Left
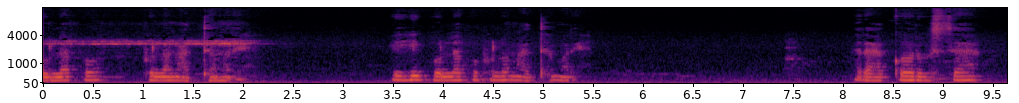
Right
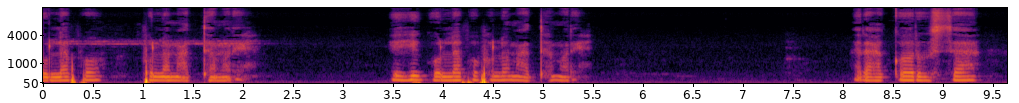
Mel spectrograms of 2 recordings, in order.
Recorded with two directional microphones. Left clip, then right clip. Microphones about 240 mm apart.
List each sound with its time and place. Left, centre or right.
0.0 s speech: right
3.4 s speech: right
8.1 s speech: right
